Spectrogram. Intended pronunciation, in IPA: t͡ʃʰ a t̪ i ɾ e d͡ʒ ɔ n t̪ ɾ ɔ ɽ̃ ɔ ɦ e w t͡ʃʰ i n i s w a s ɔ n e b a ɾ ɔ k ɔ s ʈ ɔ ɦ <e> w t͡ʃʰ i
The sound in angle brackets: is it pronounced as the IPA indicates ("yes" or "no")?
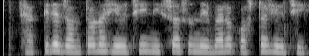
yes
